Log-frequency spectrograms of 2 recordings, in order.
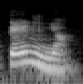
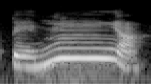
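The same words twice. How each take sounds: First: The stress falls off the middle syllable. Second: The stress falls on the middle syllable. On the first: The speaker calls it wrong. "No digo tenía o tenía" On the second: The speaker calls it right. "digo tenía. Esta i recibe fuerza"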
